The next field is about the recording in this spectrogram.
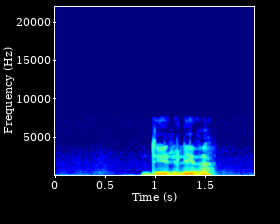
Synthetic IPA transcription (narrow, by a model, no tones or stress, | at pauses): d̪yːɾəliːʋə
